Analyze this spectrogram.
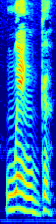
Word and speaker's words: wing: And as you can hear I do not pop the g. Wing. There is no g sound.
